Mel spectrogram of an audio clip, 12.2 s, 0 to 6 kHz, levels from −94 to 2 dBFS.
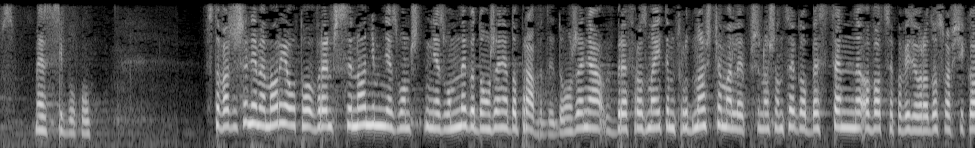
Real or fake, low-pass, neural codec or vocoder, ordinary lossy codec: real; 5.4 kHz; none; none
